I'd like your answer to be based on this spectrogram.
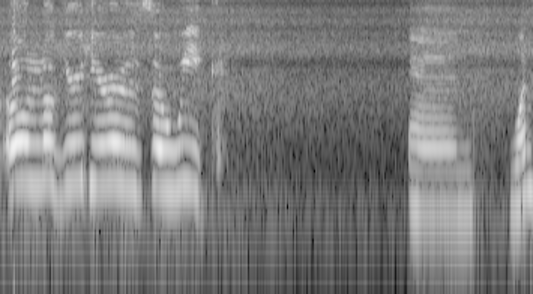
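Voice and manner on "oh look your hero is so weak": high, loud jeering at a fallen hero; hammed-up gloating; mocking taunt. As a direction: crow over a beaten captive. King mocks captive Samson, acted.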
